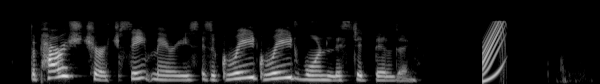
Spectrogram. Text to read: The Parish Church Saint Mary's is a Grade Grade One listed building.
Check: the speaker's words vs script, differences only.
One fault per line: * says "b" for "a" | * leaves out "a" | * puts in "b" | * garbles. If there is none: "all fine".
all fine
